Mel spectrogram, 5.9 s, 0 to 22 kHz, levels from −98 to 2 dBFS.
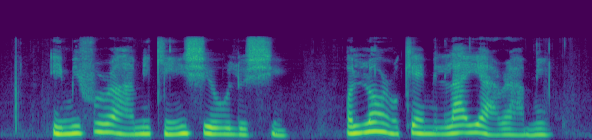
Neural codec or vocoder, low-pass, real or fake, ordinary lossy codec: none; 7.2 kHz; real; none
